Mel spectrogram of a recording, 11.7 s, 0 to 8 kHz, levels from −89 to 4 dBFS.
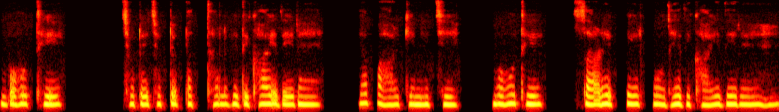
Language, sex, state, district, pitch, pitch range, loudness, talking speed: Hindi, female, Bihar, Jamui, 215 Hz, 210-225 Hz, -21 LUFS, 110 wpm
